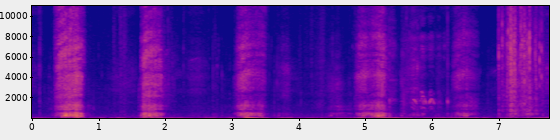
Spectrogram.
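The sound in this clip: Slurping and chewing of instant Donbei udon noodles, a series of loud, noisy bursts separated by short quieter gaps, with no talk over them.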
